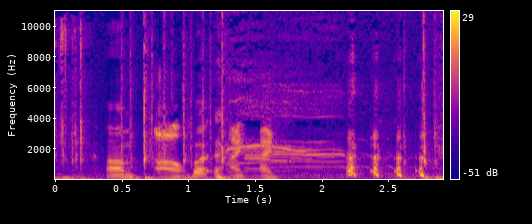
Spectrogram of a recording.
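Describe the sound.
Rapid clicking keystrokes from a mechanical keyboard, close and fairly loud, running under someone talking and getting sharper and more distinct toward the end.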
